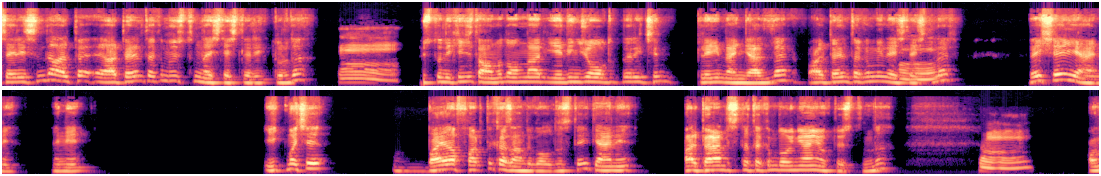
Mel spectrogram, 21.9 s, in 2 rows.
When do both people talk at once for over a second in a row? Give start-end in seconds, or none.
none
